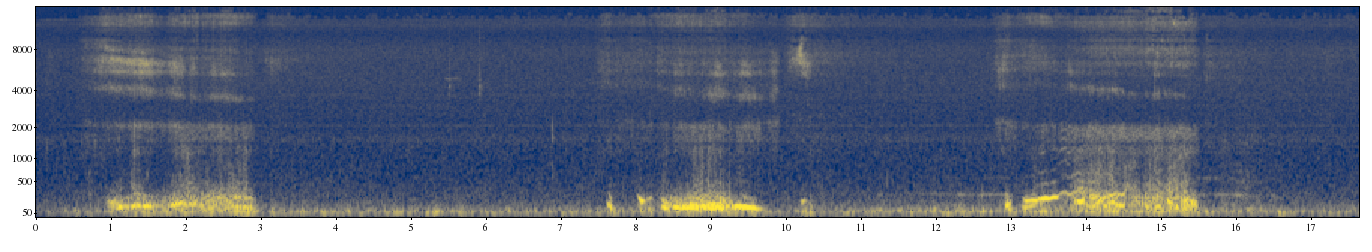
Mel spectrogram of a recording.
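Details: Sleeping dog: three low rumbling snores about six seconds apart, roughly ten breaths a minute, in a quiet room; snoring.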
